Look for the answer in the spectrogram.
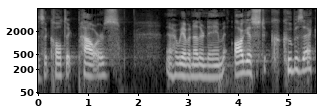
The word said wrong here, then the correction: Kubizek: Does that sound right? How do you say that? – Kubizek. – Okay. I mangled a few syllables there.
